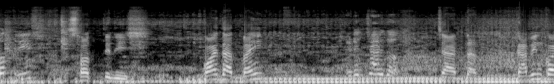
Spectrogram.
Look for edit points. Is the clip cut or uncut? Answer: uncut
